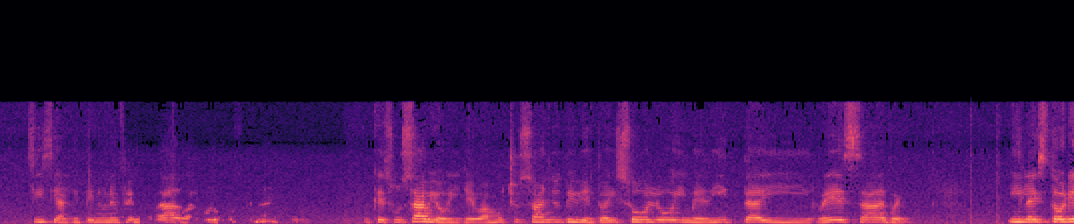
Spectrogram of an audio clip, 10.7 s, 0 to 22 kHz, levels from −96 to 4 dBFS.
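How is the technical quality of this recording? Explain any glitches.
The recording has two related echo-control problems clustered between 1.26 and 3.11 s, both consistent with a two-way call.

Speech suppressed in double talk appears from 1.26 to 1.64 s and again from 1.86 to 2.86 s. The talker's level falls by roughly 20 dB, for about a fifth of a second in the first stretch and almost the whole second stretch. The likely cause is an echo canceller that, with both sides talking, couldn't tell the local voice from loudspeaker echo and attenuated everything. On a waveform the envelope sags abruptly; a spectrogram shows the upper harmonics thinning or vanishing in those spans.

The other side's voice leaking through follows at 2.93 to 3.11 s, a brief scrap of a second voice sitting roughly 20 dB below the main speech. It sounds faint, likely residual loudspeaker sound the canceller failed to subtract from the microphone signal. 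A spectrogram shows a weak, separate harmonic pattern that doesn't line up with the talker's pitch, and the waveform carries a small burst in that short window.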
